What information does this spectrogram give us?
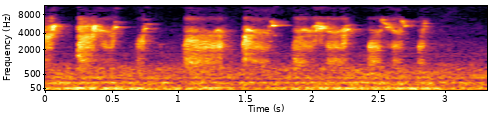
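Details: Parrots indoors make a quick series of squeaky chirps and short raspy notes, roughly three a second, with several birds overlapping.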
